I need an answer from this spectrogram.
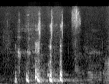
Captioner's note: laughs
